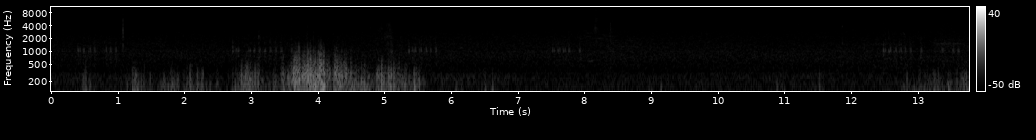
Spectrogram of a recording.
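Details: Red deer during the rut at Tatton Park, October 2015, filmed on a Canon 70d with a Sigma 150-600mm lens: a deep, rough roar swells and peaks around the middle, then fades into quiet outdoor background with faint ticking.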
